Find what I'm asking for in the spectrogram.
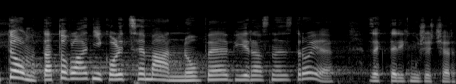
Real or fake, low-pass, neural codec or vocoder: real; 9.9 kHz; none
